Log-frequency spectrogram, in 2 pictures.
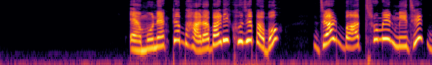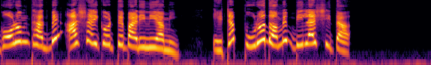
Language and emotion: Bengali, surprised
